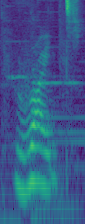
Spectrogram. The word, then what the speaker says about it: write: My students often pronounce letter W again. They will say right, and indeed it is wrong. You should say r, right. Don't pronounce W, it's right.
